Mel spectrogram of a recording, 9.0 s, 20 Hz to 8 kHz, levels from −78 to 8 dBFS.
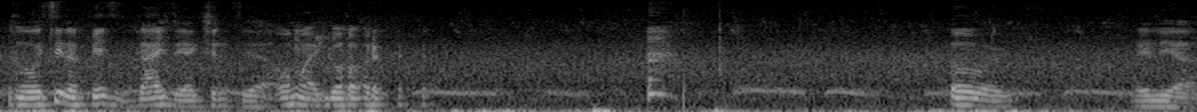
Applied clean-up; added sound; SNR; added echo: none; Bird; 2 dB; none.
